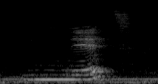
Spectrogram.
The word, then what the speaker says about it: knit: Whenever the letter K comes before the letter N, the K is silent. It's not down there. So KN goes together to say and it says like in knit.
